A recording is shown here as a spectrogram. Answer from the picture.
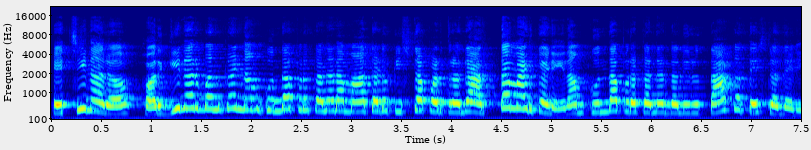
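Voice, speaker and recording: A woman speaks with a coastal Karnataka accent at an extremely high pitch. Her pitch swings very widely. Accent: Kundapura Kannada dialect. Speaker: radio host. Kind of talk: radio monologue. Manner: animated.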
